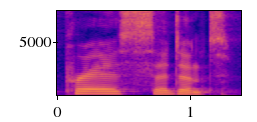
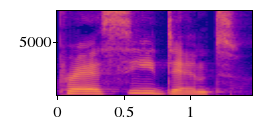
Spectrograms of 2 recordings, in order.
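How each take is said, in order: First: The second vowel is a reduced schwa. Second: The second vowel is a full vowel. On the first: The speaker calls it right. "it's precedent" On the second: The speaker calls it wrong. "not precedent"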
